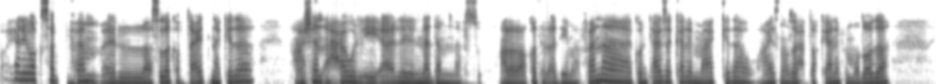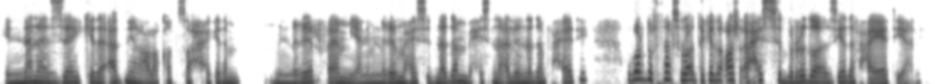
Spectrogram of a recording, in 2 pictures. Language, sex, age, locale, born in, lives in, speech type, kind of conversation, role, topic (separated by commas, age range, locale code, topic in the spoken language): Arabic, male, 20-24, ar-EG, Egypt, Egypt, conversation, advice, user, إزاي أبني علاقات تقلل الندم وتزود الرضا في حياتي؟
